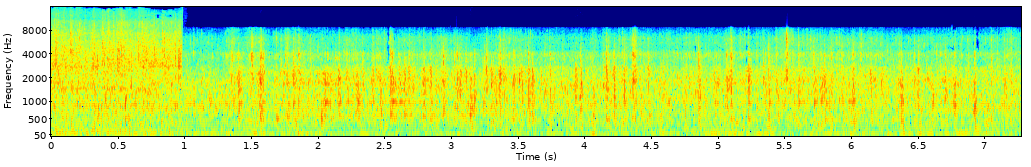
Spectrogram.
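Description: Water rushes and bubbles over a small sluice close by.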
